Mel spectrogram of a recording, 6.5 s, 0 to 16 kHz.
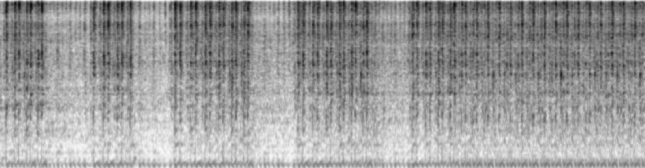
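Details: International 285 4x4 diesel tractor (title says 284), revived after sitting with ATF in cylinders: catches and settles into a steady, somewhat uneven low chug about four beats a second, running on its own; runs pretty good, smoking from ATF.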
